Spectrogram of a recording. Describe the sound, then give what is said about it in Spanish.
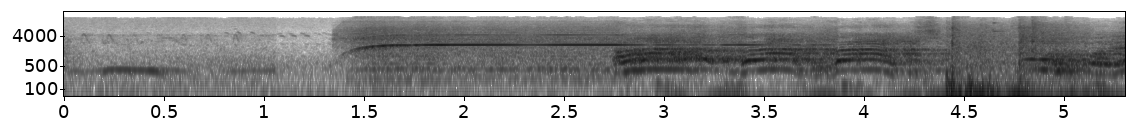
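After a second of quiet, a vacuum cleaner switches on and runs with a loud, steady whirring whine as El Rubius uses it against a spider on a curtain. Voices sound over it, and a sharp thump comes near the end. “Usó un aspirador y la ayuda de su gato.”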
